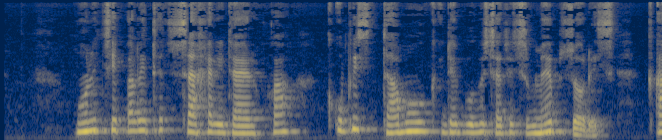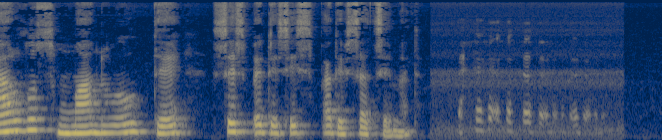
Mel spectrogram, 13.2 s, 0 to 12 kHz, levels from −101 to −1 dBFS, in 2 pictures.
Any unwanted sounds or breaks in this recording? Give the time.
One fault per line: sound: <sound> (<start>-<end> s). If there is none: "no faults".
sound: laugh (11.2-12.7 s)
